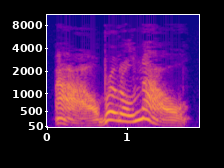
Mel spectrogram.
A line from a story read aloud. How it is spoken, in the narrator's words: Dean exclaimed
